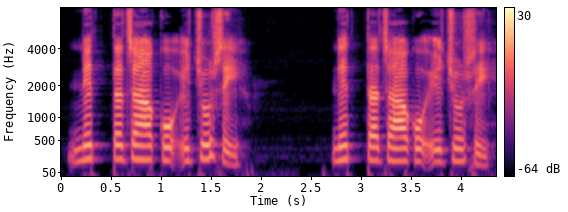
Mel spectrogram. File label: "nettvcako ecuse", Muscogee; Mvskoke Words with Voicing Consonants; Nettvcako-Ecuse c / j; Martin, Jack B., and Margaret McKane Mauldin. 2023. A Dictionary of Creek/Muskogee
